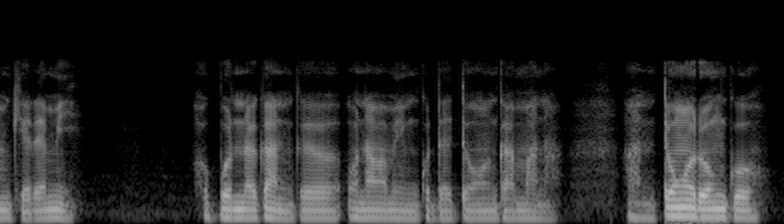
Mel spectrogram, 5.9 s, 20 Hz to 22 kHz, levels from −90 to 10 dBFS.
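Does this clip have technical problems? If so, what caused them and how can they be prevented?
Yes. Clock drift between sender and receiver: throughout the clip the pacing feels faintly unsteady, because the sender's clock runs roughly one and a half percent slower than the receiver's, so the jitter buffer keeps draining. Adaptive resampling at the receiver, which tracks the sender's real clock rate, prevents this.

Repeated timing corrections: from 0.66 s, just after "kied emi", to 5.57 s, small uneven corrections stretch the speech to 99 percent speed. The receiver repeats short pieces to refill its buffer, adding around 70 ms in total. Smooth time-stretching, or locking both ends to a common clock, prevents these corrections.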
